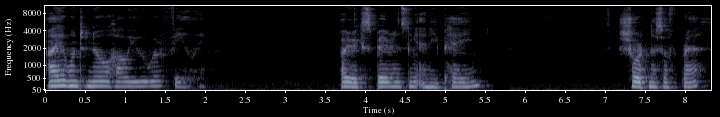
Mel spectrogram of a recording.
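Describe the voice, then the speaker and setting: In a softly spoken, partly whispered ASMR roleplay, a woman with a lowish voice plays a calm, curious alien researcher. Her phrasing is formal, measured and clinical, with a pedantic, curious mood. The recording is roomy, with her voice echoing.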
